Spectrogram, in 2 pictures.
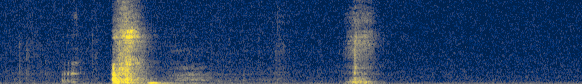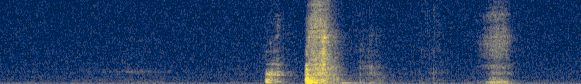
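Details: Two sharp, explosive sneezes, each preceded by a brief inhaled catch and followed by a softer exhale; deliberately induced sneezing.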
